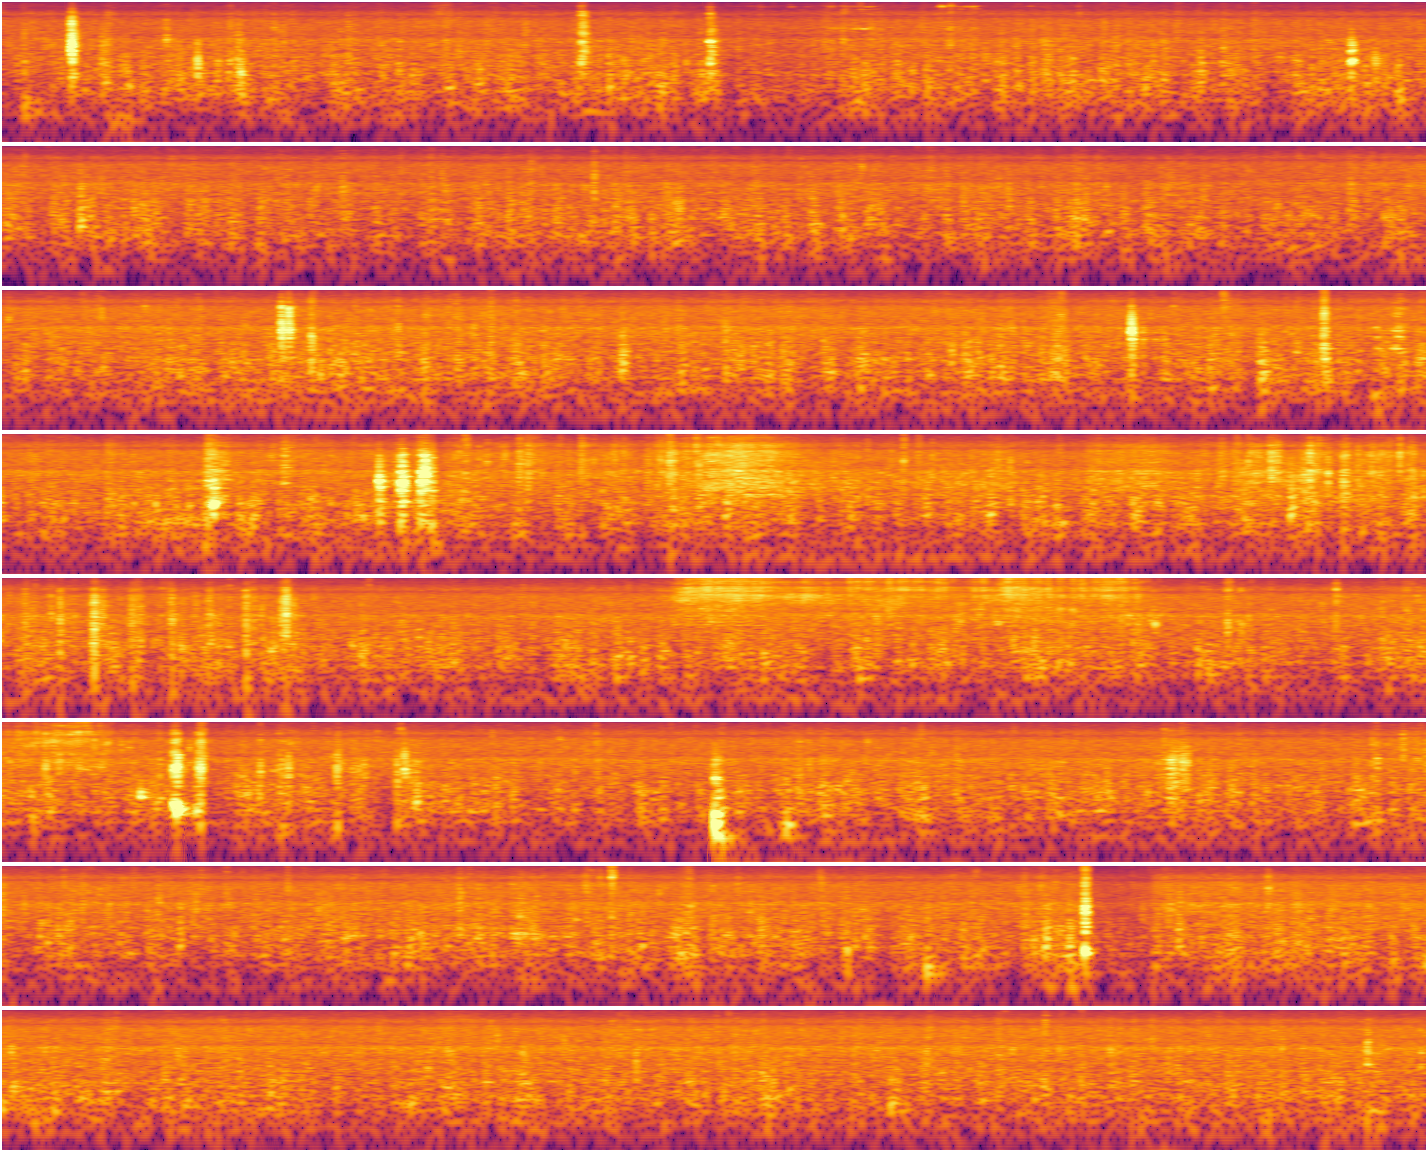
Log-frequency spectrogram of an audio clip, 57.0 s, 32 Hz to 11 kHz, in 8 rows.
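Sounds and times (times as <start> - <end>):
rain on car body: 0.0 - 56.9
gear clicks and knocks: 15.5 - 24.9, 25.9 - 30.2, 31.6 - 37.9.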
